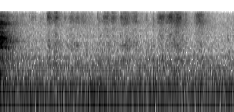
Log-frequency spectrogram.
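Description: Pencil writing on paper: faint, short scratching strokes as a word is written.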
